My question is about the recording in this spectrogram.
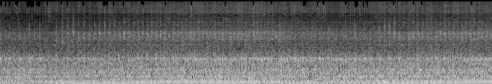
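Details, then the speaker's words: Old Bobcat, allegedly a 610, unrun for five or six years, oil too low to show on the dipstick: small engine idles with a lumpy, uneven beat after the choke, whose lever kept slamming shut, was turned off; rough idle, choke to be wired open. "dang it almost wants to idle too well I think I'm just going to wire that choke open"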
